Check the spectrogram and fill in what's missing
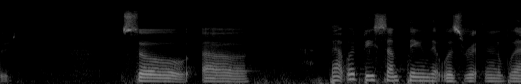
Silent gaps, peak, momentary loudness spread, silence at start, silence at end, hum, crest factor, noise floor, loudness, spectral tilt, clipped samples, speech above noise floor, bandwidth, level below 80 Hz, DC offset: none; -20 dBFS; 9 LU; 0 s; 0 s; none; 20 dB; -69 dBFS; -39 LUFS; -4 dB/octave; under 0.1%; 30 dB; 16 kHz; -62 dBFS; under 0.1%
